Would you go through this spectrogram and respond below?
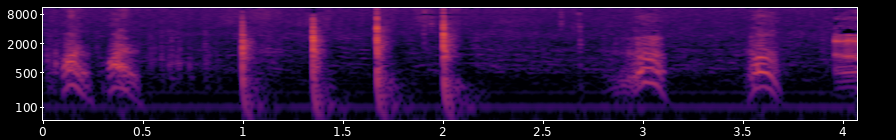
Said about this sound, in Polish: Przestań szczekać.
